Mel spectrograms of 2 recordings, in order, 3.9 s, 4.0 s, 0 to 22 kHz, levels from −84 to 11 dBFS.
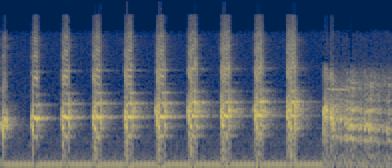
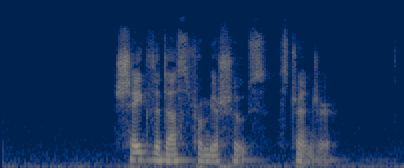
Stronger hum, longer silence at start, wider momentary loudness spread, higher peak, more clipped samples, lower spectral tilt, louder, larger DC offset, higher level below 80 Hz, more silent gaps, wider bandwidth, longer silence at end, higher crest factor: neither; about the same, 0 s vs 0.05 s; second, 3 LU vs 12 LU; first, 0 dBFS vs -16 dBFS; first, 0.2% vs under 0.1%; second, -1 dB/octave vs -3.5 dB/octave; first, -7 LUFS vs -34 LUFS; first, 0.6% vs under 0.1%; first, -28 dBFS vs -58 dBFS; neither; about the same, 16.5 kHz vs 15.5 kHz; about the same, 0 s vs 0.05 s; second, 8 dB vs 22 dB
